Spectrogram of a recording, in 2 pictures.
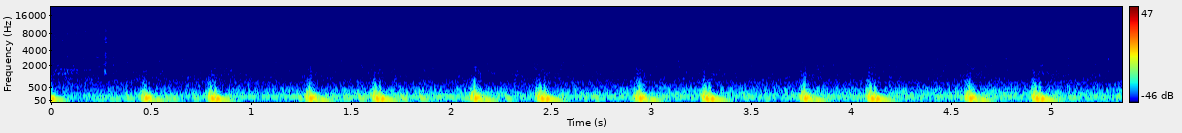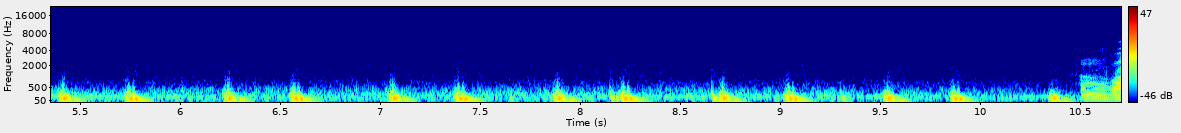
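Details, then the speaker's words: Simulated regular heartbeat at about 73 per minute showing physiological splitting of the second heart sound. The split widens at the end of inspiration. This is a normal finding. "For example, while each of the two elements of the second sound may be recognizable, they may not be completely separated. There might simply be a dip in the loudness between the peaks."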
